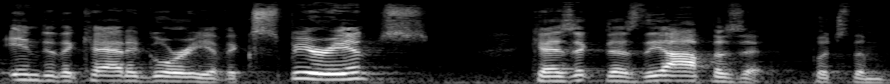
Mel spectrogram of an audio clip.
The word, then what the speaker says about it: Keswick: There is an opposite pole, which is, I'm going to call the Keswick model, that W is silent, Keswick model, where great emphasis is placed on the legal or forensic aspects of salvation.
